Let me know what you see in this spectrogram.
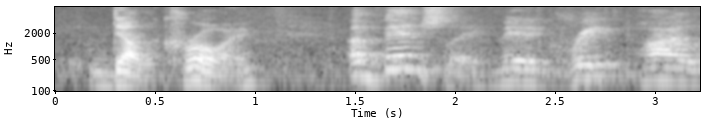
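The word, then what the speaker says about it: Delacroix: jones and dickie delacrox the villagers pronounced this name de la croix eventually made a great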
